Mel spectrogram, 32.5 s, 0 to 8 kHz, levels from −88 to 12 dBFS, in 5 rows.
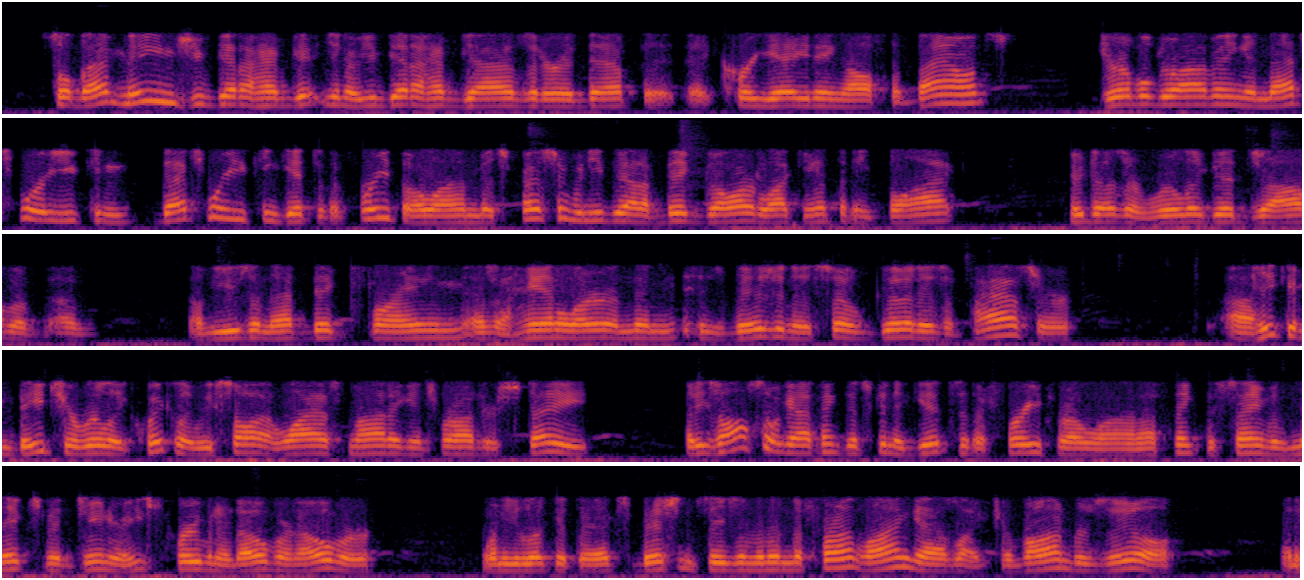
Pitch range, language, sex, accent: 140-165 Hz, English, male, American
